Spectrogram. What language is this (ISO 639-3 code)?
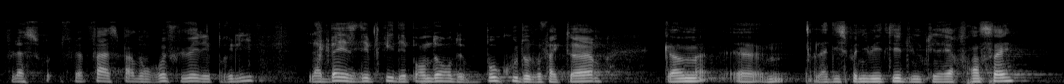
fra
